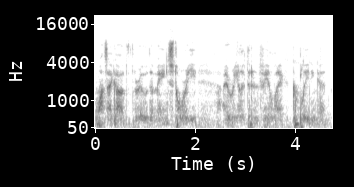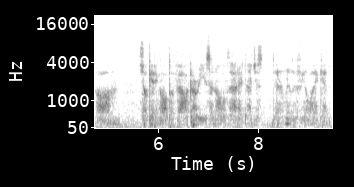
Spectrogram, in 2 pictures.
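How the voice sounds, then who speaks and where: A man is whispering. His pace is fairly slow. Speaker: ASMR creator. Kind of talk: ASMR whispered sleep video. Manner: whispered, calming.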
